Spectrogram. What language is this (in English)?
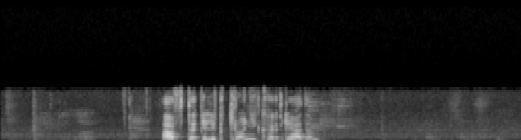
Russian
